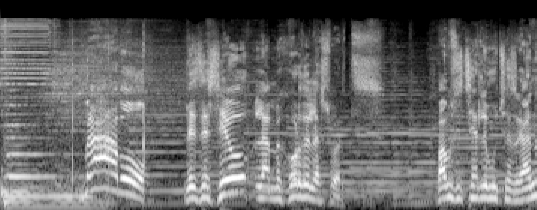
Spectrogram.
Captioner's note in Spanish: aplaude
